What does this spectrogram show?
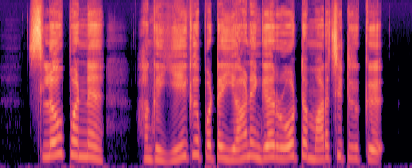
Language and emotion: Tamil, fearful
